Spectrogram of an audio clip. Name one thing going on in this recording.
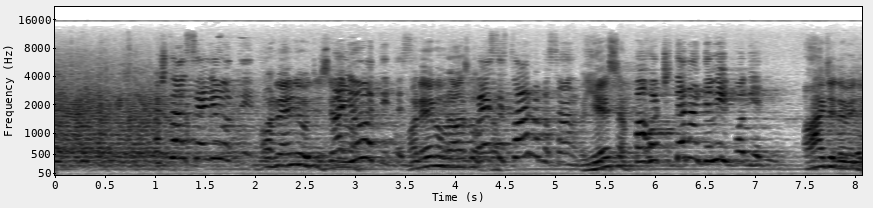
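A man speaks loudly with animation on stage.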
